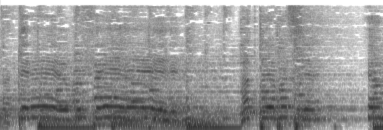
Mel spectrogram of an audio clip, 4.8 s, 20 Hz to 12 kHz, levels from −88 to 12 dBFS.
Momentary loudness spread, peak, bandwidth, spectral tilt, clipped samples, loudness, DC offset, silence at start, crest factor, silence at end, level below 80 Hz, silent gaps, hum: 8 LU; 0 dBFS; 11 kHz; -5.5 dB/octave; under 0.1%; -13 LUFS; under 0.1%; 0 s; 12 dB; 0 s; -22 dBFS; none; none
